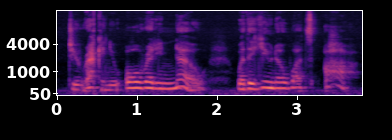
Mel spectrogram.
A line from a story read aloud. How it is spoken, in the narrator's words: he dropped his voice to a whisper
